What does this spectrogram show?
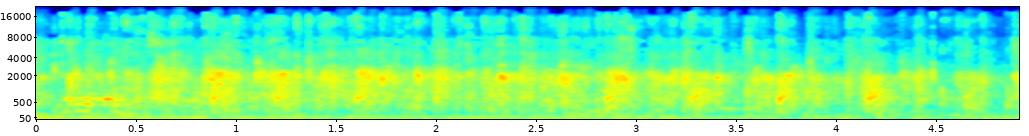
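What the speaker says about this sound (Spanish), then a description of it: "por favor, un aplauso para" Audience applause fills a book presentation at the FIL Guadalajara book fair, steady dense clapping from a large crowd lasting throughout, loud and continuous with a faint voice underneath.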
